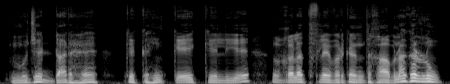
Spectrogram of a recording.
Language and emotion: Urdu, fearful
